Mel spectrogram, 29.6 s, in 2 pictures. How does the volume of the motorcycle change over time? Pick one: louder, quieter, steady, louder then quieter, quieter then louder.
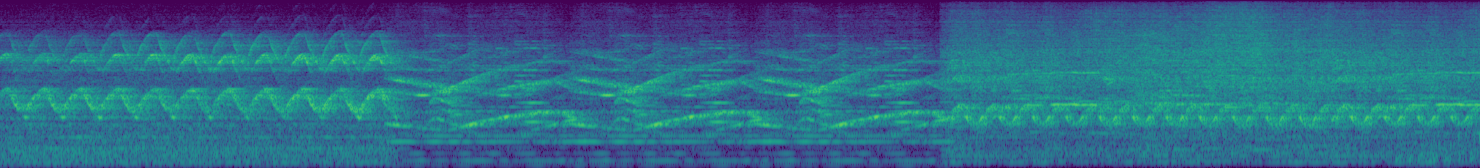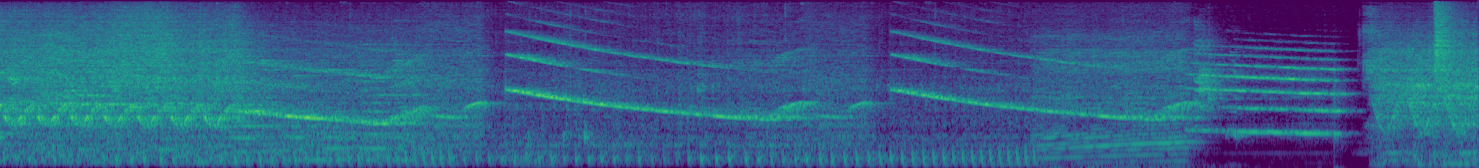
steady.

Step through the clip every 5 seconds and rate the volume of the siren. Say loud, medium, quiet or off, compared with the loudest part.
loud, loud, loud, loud, medium, medium.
